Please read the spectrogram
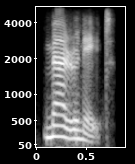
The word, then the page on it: marinate: Indian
